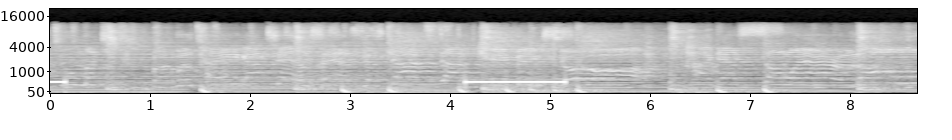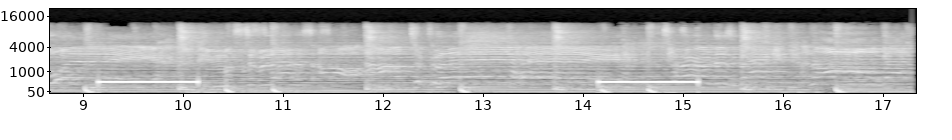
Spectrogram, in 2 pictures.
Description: Ringback tone (Europe, 425 Hz), with noise.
